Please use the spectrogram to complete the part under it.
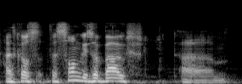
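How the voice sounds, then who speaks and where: A man's voice: medium pitch, big pitch swings, normal speed, a little hiss or hum. A man with a Northern English accent, chatting as a guest on a radio show about his song, hesitant and full of ums and restarts. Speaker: songwriter guest. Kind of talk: casual radio chat. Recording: dull lo-fi radio audio.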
